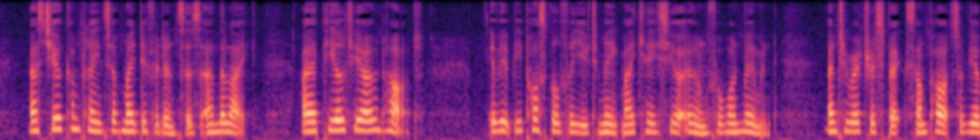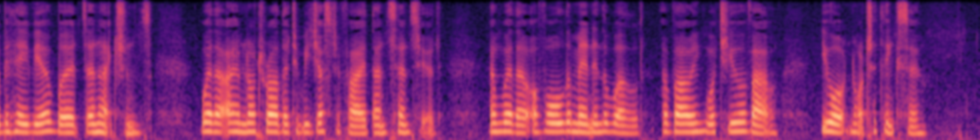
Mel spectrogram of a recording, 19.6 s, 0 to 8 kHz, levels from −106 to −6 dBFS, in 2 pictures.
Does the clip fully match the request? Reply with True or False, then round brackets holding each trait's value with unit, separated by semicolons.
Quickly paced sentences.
True (215 wpm)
